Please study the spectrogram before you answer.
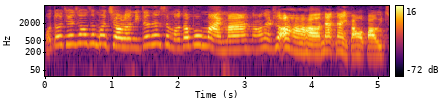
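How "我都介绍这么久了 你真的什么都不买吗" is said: put-on high, sweet, milky, cutesy girlish baby voice. Retelling how a coworker pushed a customer: imitating a cute sweet girly voice. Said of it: "她就用很奶的声音讲说".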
